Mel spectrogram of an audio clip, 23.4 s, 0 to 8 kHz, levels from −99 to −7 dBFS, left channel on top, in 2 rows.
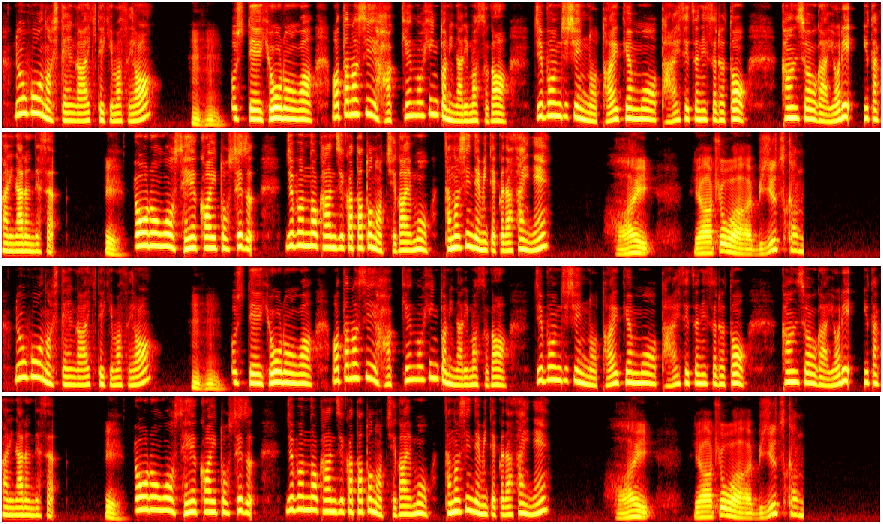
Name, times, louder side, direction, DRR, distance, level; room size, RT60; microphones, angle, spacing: voice 1, 0.2-2.0 3.1-6.7 7.1-9.9 10.4-12.4 13.5-15.1 15.5-19.0, left 2 dB, 75° left, 1.4 m, -22 dB
voice 2, 2.5-3.0 13.1-13.3 19.9-20.4 20.9-22.4, left 1 dB, 35° left, 2.6 m, -25 dB
head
